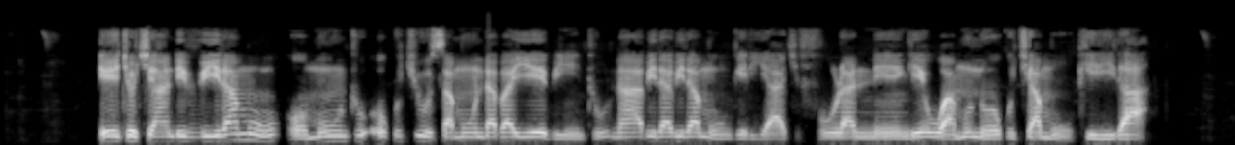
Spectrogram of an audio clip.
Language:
Ganda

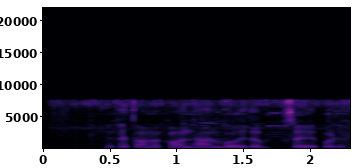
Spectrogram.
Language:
Bhojpuri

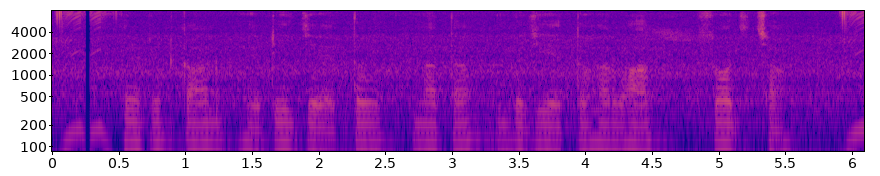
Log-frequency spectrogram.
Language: Maithili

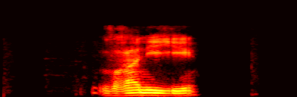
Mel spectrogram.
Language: Kabyle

